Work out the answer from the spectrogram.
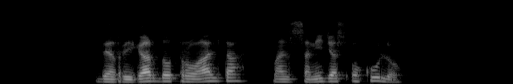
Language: Esperanto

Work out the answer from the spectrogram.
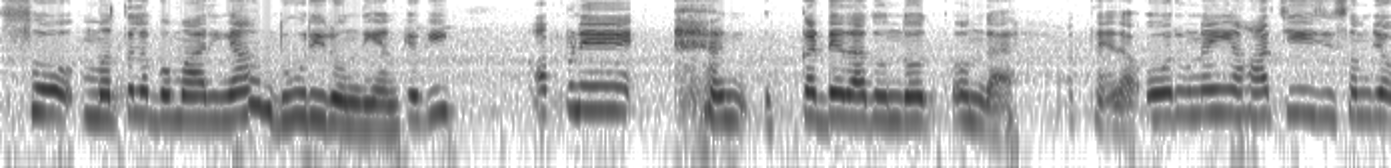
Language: Dogri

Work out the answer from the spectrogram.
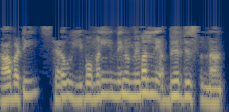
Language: Telugu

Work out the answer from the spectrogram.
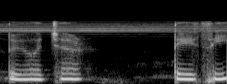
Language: Odia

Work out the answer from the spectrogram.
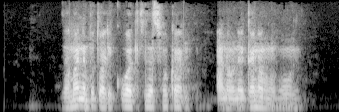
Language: Swahili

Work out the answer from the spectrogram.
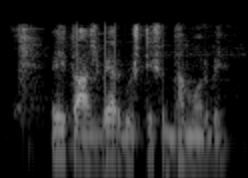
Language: Bangla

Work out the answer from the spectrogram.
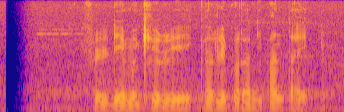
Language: Sundanese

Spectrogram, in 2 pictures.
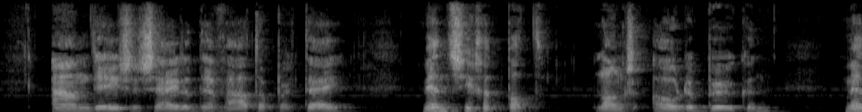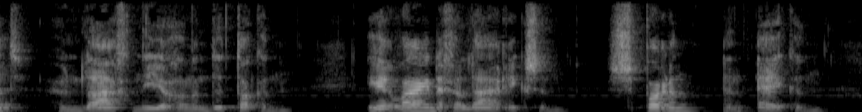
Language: Dutch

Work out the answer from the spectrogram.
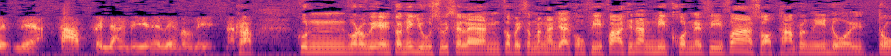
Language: Thai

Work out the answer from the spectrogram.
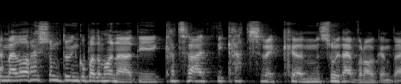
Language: Welsh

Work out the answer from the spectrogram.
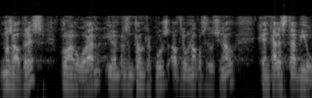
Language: Catalan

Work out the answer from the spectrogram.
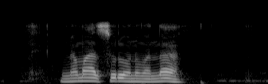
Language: Nepali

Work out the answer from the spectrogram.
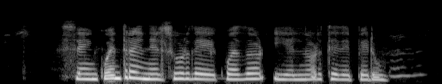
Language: Spanish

